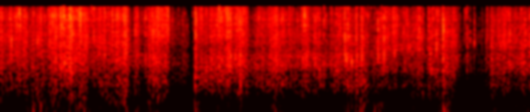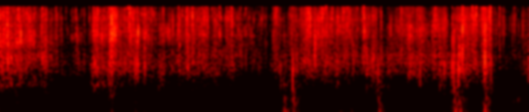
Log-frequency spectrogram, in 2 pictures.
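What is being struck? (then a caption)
Folded tissue paper. A folded strip of pastel-striped tissue paper is lifted, folded, then pressed and rubbed flat by hands with red nails. The result is a steady, bright crinkling and rustling with almost no low end, swelling and easing in soft waves, with a brief dip near the two-second mark.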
